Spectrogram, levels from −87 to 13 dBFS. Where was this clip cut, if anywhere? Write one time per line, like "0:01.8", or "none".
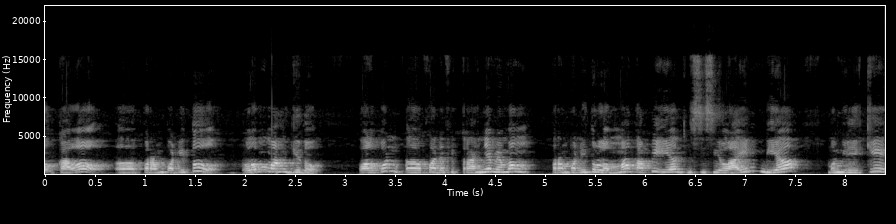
none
